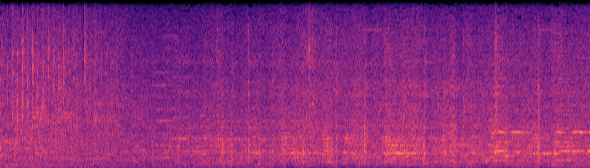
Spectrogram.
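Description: Casey Jr. Circus Train's cars running along the track, heard from aboard: a steady rattling clatter of wheels on the rails with rapid clicks.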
